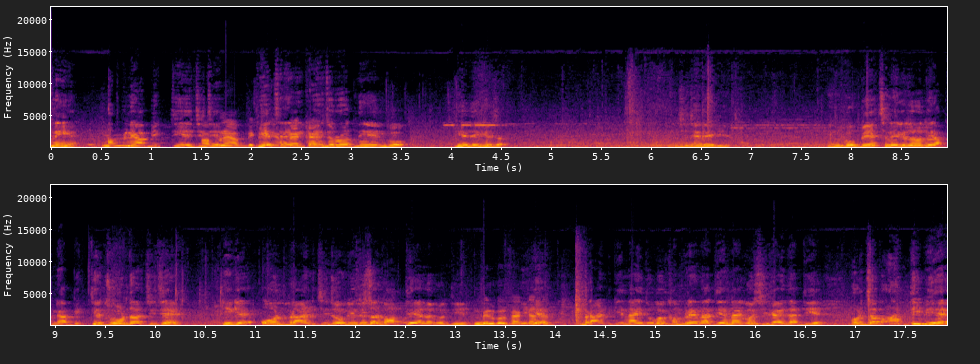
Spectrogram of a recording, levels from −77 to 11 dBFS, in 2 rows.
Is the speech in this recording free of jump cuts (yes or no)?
yes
